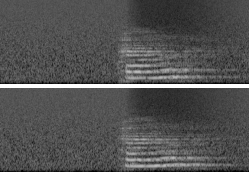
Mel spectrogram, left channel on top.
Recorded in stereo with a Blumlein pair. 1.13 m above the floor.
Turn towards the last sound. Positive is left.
turn(degrees=20)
